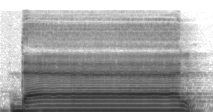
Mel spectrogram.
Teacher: ছবিতে দেখা যাচ্ছে জিহ্বার আগা সামনের উপরের দুই দাঁতের গোড়ার সঙ্গে লাগিয়ে উচ্চারিত হয়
